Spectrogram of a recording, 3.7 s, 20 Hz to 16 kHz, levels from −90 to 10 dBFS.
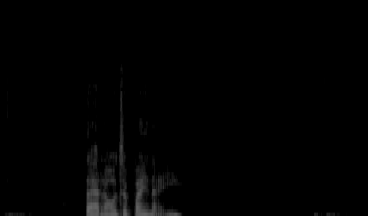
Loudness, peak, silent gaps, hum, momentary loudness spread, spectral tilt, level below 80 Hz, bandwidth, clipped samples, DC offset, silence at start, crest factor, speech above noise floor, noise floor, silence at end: -57 LUFS; -38 dBFS; 2.05-2.09 s, 2.77-2.81 s; none; 12 LU; -6 dB/octave; under -90 dBFS; 10 kHz; under 0.1%; under 0.1%; 0.1 s; 22 dB; over 34 dB; under -90 dBFS; 0.4 s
